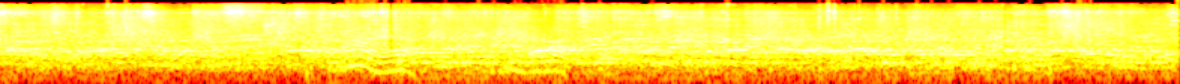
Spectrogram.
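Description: A large crowd of men and women chatters loudly all around.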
